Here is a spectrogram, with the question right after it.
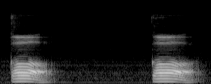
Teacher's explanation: Berarti tertahan dulu, baru terucap hurufnya. Di pangkal lisan yang berat ke tenggorokan. Qa, qa. Mustaqim misalnya. · Term: qaf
